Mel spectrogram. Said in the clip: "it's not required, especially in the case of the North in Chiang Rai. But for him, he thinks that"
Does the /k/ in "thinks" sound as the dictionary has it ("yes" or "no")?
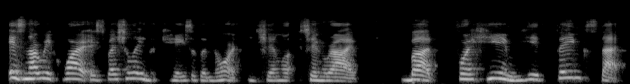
yes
